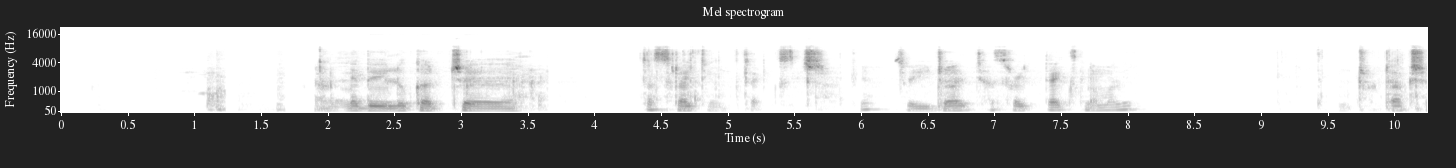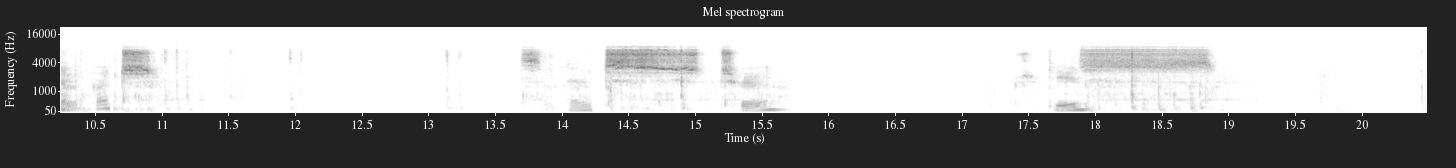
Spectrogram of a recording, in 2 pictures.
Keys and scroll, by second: 5.0 space, 10.9 space, 11.9 space, 13.1 space, 14.3 space, 14.7 space, 18.2 space, 18.6 space, 19.9 space.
